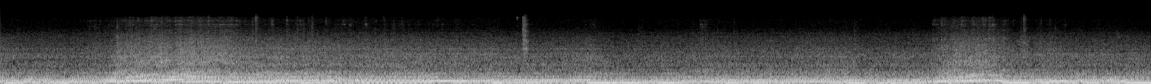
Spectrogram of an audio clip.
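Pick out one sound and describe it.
A truck engine revs up and falls back as the gears change.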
